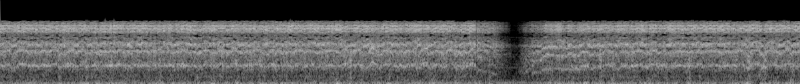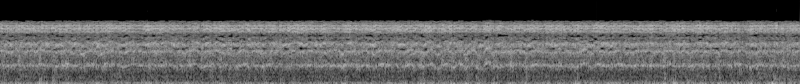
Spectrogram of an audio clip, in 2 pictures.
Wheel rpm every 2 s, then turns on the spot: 230, 230, 140, 230, 230, 230, 230, 230.
none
